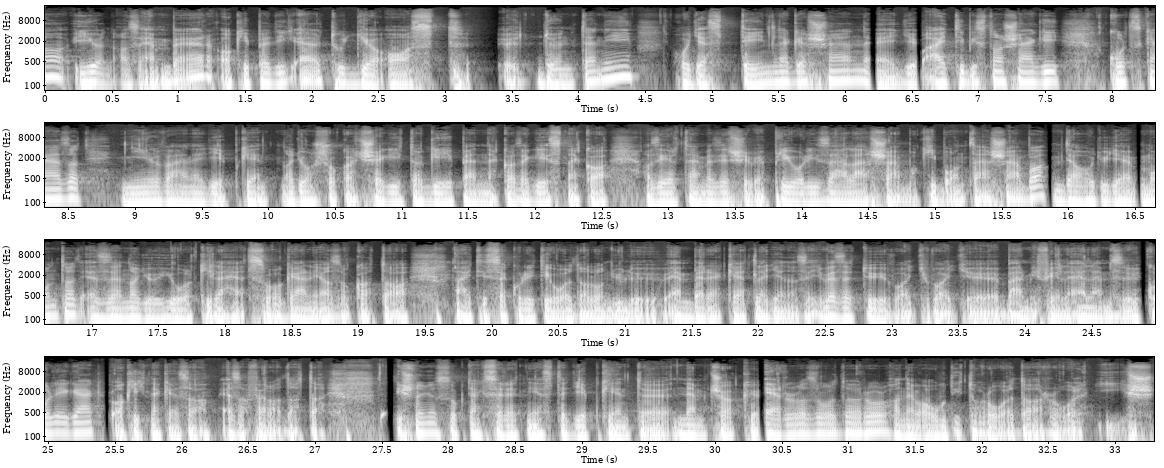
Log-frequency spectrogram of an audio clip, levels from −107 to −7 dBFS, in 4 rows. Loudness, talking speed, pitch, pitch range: -13 LUFS, 140 wpm, 110 Hz, 105-125 Hz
